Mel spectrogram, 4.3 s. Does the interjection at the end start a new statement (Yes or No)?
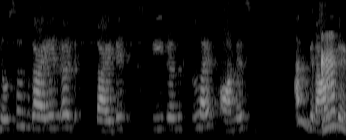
Yes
